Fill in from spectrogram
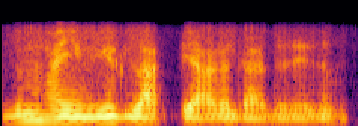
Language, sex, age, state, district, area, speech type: Manipuri, male, 18-30, Manipur, Chandel, rural, conversation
